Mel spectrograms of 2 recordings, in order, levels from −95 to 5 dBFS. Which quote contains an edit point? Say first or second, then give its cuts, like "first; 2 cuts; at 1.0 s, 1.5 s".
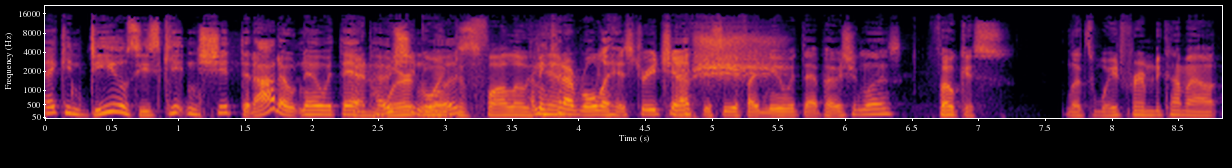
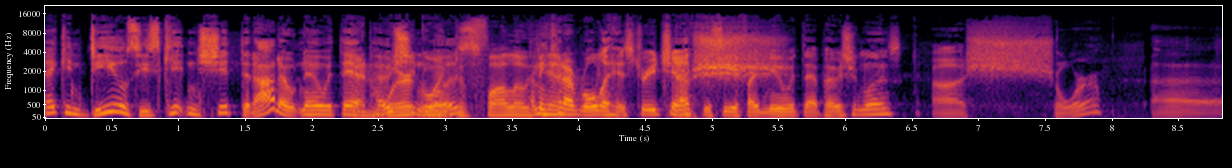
first; 1 cut; at 6.5 s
